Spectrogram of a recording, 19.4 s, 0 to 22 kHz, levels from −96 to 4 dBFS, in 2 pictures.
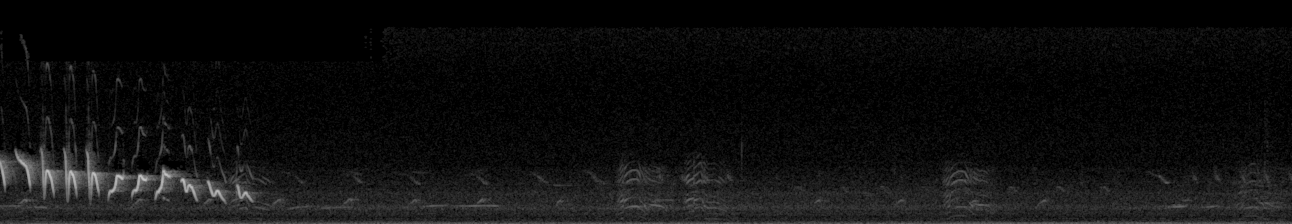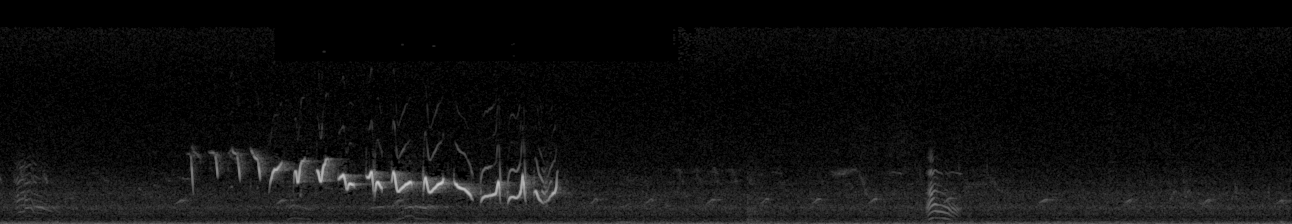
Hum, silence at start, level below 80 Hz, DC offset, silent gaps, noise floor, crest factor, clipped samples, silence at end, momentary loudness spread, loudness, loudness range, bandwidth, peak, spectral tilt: none; 0 s; -68 dBFS; under 0.1%; none; -64 dBFS; 20 dB; under 0.1%; 2.65 s; 14 LU; -25 LUFS; 14 LU; 19.5 kHz; -16 dBFS; 2.5 dB/octave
